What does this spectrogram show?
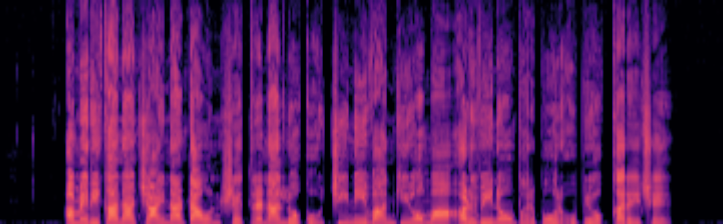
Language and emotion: Gujarati, neutral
